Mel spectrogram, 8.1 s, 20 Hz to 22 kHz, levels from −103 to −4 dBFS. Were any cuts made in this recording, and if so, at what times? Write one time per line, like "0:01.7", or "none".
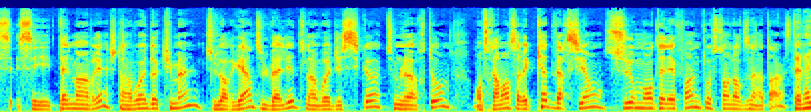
none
